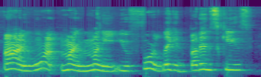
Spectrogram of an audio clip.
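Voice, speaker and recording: A greedy, grumpy little troll bellowing for his money, loud and pushy, as a woman reading aloud puts him on. It is a storybook voice, raised and forceful. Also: high-pitched, slow pace. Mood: demanding.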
